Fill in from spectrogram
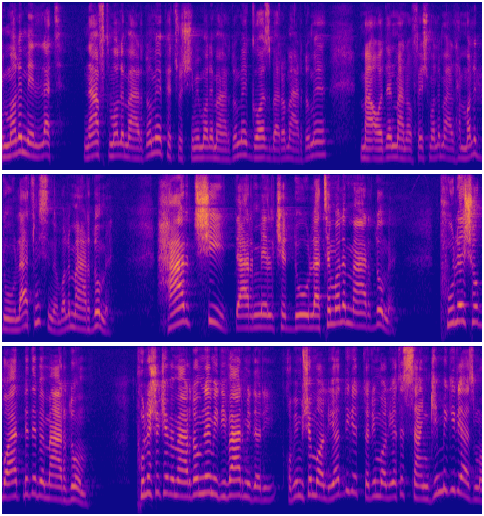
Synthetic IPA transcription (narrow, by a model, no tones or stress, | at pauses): inmɒːle̞melːæt̪ʰe | næft̪mɒːle̞mæɾd̪ome̞pʰe̞t̪ɾoʃimiːmɒːle̞mæɾd̪ome̞ɡɒːzbæɾɒːmæɾd̪ome | mæʔɒːd̪e̞nmænɒːfeʃmɒːlemæmɒːle̞d̪olæt̪ʰniːsinɒmɒːle̞mæɾd̪ome̞ | hæɾt͡ʃʰiːd̪̥æɾme̞lcʰe̞d̪olæt̪ʰemɒːle̞mæɾd̪ome | pʰuːle̞ʃobɒːjæd̪̚be̞d̪e̞be̞mæɾd̪om | pʰuːle̞ʃocʰe̞be̞mæɾd̪omne̞miːd̪iːvæɾmid̪ɒːɾixobinmiʃemɒːlijɒːt̪̚d̪iɡed̪̥ɒɾimɒːlijɒːt̪ʰesæŋɟiːnmiɟiɾiæzmɒː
